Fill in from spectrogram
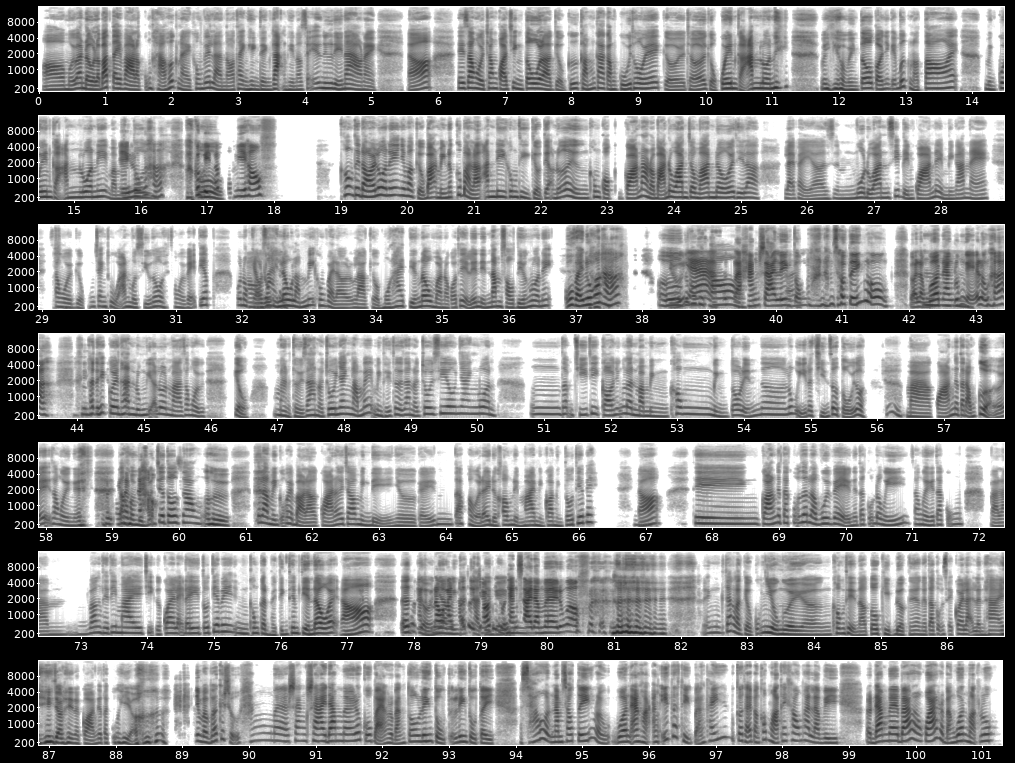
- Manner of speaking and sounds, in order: laughing while speaking: "ấy"; laughing while speaking: "hiểu"; chuckle; sniff; chuckle; laughing while speaking: "Đó"; tapping; laughing while speaking: "năm sáu"; laugh; other background noise; laugh; laughing while speaking: "sao?"; unintelligible speech; laugh; unintelligible speech; laugh; laugh; laughing while speaking: "cho"; laugh
- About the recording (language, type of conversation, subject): Vietnamese, podcast, Bạn có thể kể về lần bạn tình cờ khám phá ra một sở thích mới rồi bất ngờ mê nó không?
